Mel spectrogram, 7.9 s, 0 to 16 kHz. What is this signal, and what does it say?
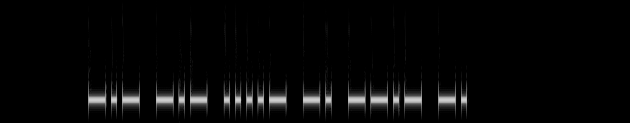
Morse code, heard as a keyed tone, about 17 wpm, 700 Hz. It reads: KK4NQN
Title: USA Call Signs - 6 Characters - Repeated 3x - 17wpm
